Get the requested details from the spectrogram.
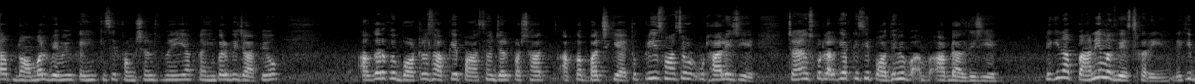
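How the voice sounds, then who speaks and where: A woman's voice: a little high, fairly bright tone, a little hiss or hum. A middle-aged woman with an Indian Hindi accent, giving a devotional satsang talk full of personal stories, speaking earnestly with conversational hesitations.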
